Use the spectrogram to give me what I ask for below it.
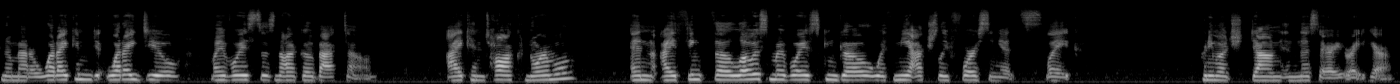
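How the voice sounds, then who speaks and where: The recording is dry as this woman, a voice-training vlogger, talks through an informal lesson. Her voice is mid-range, and she rambles and repeats herself while sounding sincere and supportive.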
